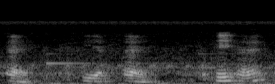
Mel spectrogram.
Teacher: कंठ और तालु से जो बोला जाता है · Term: कंठ तालु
